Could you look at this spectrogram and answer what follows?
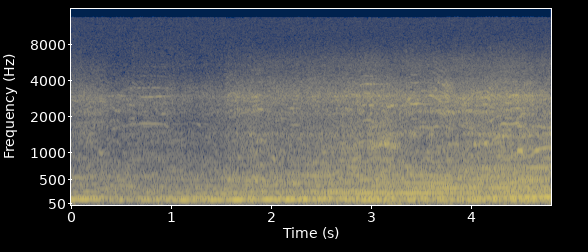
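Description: Race cars roaring around the oval at Delta Speedway, a steady continuous engine drone from several cars running close together, loud and unbroken throughout with no pauses.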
